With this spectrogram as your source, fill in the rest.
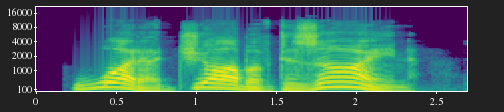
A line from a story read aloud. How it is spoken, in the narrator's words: Tom exclaimed in awe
